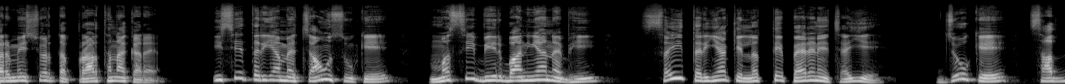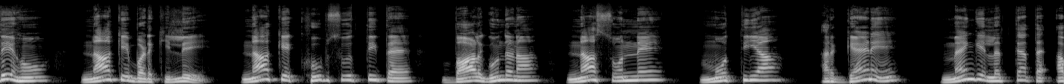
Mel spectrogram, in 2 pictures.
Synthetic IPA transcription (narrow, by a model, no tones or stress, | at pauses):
ɐɾmeːsʋəɾt̪ɛpɾaːɾt̪ʰənakɐɾɛ̰ | ɪset̪ɐɾɪjãm̤ɛ̃t͡ʃaːũsũke | mɐsiːbiːɾbaːnɪjãnɛbʱi | sɐit̪ɐɾɪjãkelɐt̪ːepɛːɾɽ̃et͡ʃaːɦijḛ | d͡ʒoːke | saːd̪eɦõ | nakebɐɽkɪlːe | nakekʰuːbsʊɾt̪it̪ɛ | baːɭɡʊ̃ːn̆d̪ɽ̃a | nasoːnːe | moːt̪ɪjã | ɐɾɡɛːɽ̃e | mɛ̃ːŋɡelɐt̪ːjãt̪ɛɐ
